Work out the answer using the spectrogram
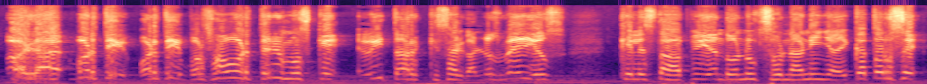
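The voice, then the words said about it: Imitates a cartoon character's voice. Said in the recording (Spanish): “mi mítica imitación de Rick”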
